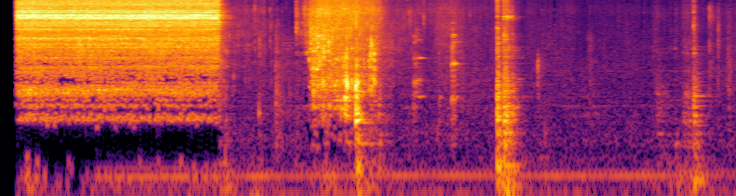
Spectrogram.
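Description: Kitchen sink tap running in a steady stream for about three seconds, then cut off abruptly. A shorter, quieter rush of water follows, then a couple of light knocks.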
